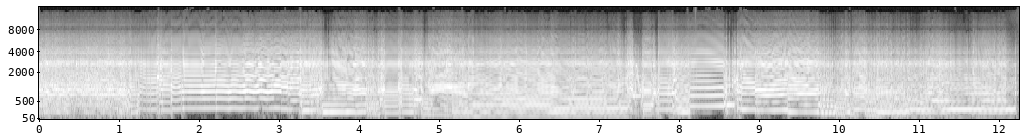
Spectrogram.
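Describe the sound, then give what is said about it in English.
Heavily saturated fuzz guitar through the High Road fuzz pedal, voiced like a Fuzz Face, plays sustained, thick notes and bends with a dense, buzzing, hissing harmonic tone, loud with no talking, over about twelve seconds. “But it's kind of voiced like a kind of a fuzz face. So it gets that really sort of saturated big.”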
